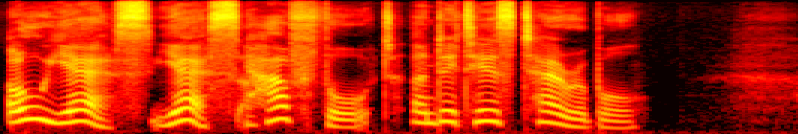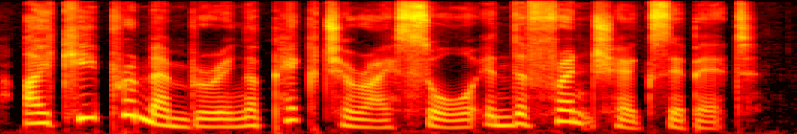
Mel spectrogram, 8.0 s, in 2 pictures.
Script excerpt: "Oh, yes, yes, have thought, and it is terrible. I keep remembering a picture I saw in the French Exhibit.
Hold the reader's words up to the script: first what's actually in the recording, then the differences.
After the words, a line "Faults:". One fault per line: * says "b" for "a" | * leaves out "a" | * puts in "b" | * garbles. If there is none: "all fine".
"Oh, yes, yes, have thought, and it is terrible. I keep remembering a picture I saw in the French Exhibit.
Faults:
all fine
